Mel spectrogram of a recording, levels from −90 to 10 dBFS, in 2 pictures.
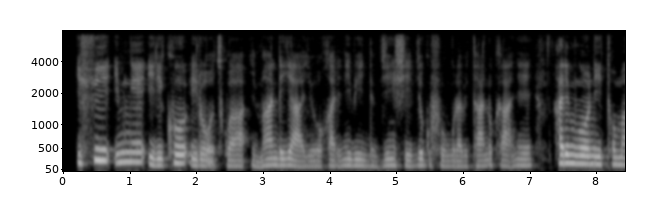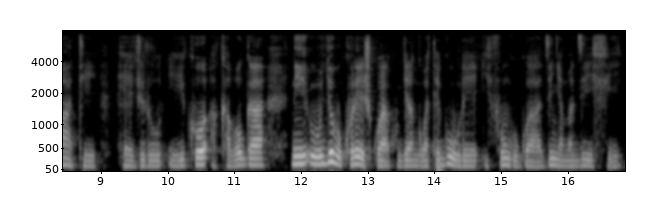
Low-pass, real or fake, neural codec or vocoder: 7.2 kHz; fake; vocoder, 44.1 kHz, 80 mel bands, Vocos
